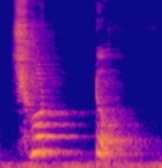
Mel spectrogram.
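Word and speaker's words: ছোট্ট: young at that time we add extra t with it so double t and we will have to pronounce it as chotto okay that means very little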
